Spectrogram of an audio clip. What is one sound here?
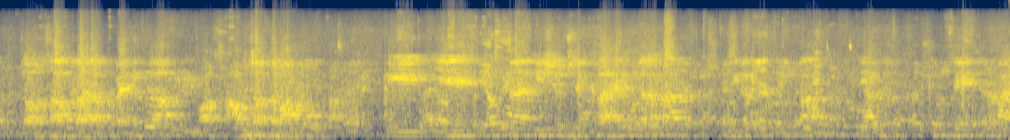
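A middle-aged man speaks steadily into a microphone, heard through a loudspeaker in a room.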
